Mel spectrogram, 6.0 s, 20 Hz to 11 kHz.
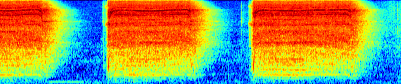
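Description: Bauer 20V cordless drill with a titanium-coated twist bit, plunge-drilling into a solid oak block: three short bursts of motor whine about two seconds apart, each cutting in abruptly and winding down. The drilling is done in pecks, the bit backed out between plunges to clear the chips that otherwise cake in the hole and overheat the bit.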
